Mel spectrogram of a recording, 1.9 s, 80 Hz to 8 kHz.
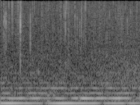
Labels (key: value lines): label: biophony, midshipman
recorder: SoundTrap 500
